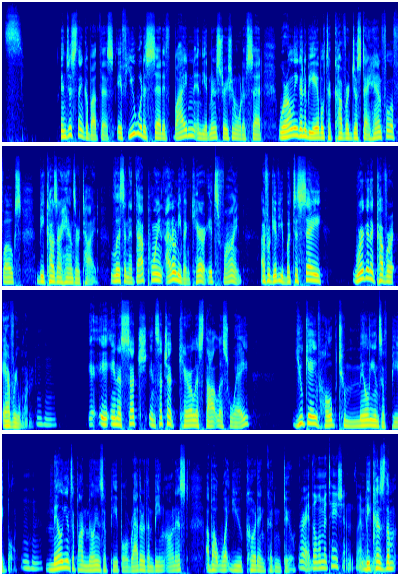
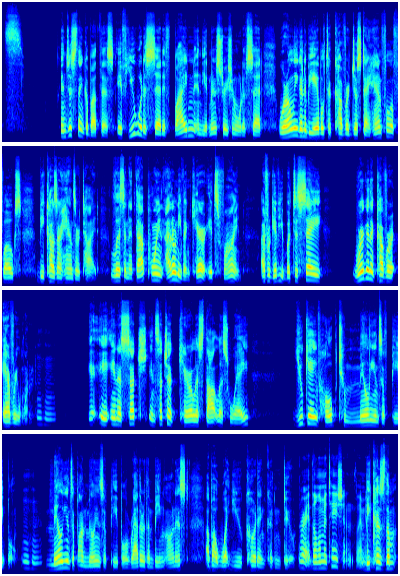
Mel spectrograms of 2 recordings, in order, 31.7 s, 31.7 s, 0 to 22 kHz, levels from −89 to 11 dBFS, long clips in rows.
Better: first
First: none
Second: thin; very; fading below 400 Hz

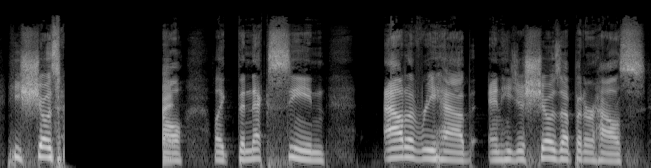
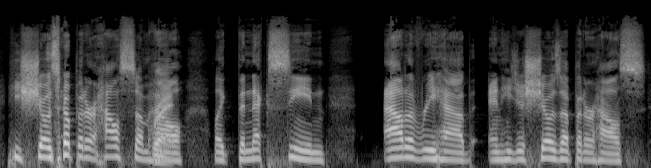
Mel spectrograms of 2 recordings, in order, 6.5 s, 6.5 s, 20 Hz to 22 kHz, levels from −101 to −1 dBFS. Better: second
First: audio cutting out; at 0.5 s for 1 s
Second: none

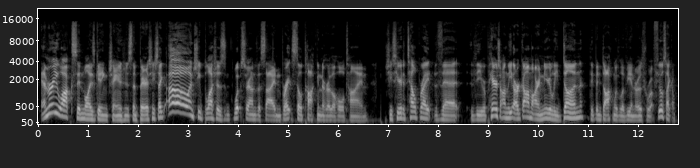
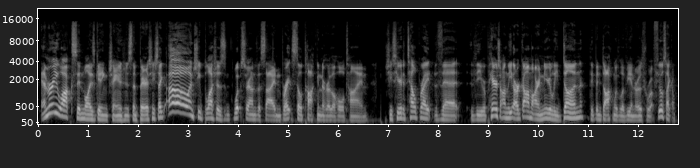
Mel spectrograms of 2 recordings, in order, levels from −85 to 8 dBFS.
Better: neither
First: none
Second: none

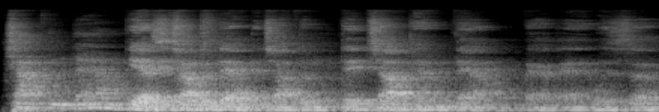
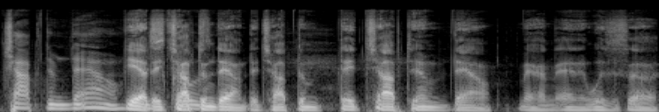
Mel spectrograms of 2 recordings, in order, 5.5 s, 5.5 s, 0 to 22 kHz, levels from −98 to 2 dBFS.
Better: second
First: room echo; strong; dies away in 1 s // off-mic speech; far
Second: none

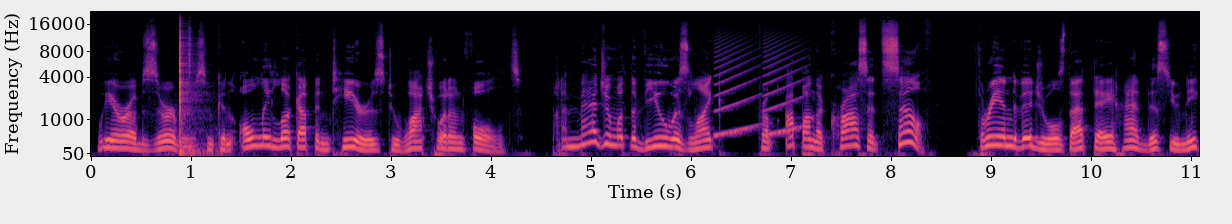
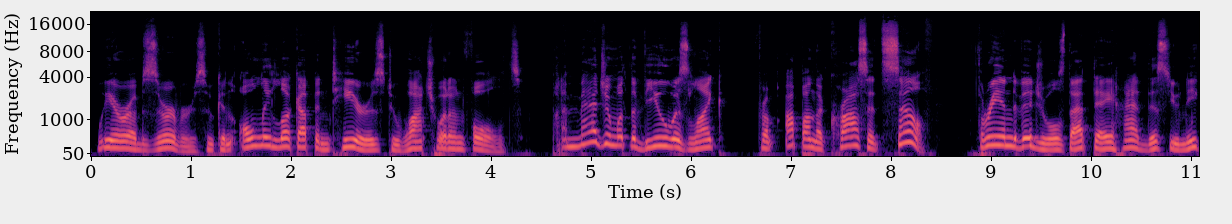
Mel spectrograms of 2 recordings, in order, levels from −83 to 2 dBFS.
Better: second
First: keyboard typing; loud; at 1 s; peak 3 dB above the speech // siren; noticeable; at 6 s; peak 7 dB below the speech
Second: none

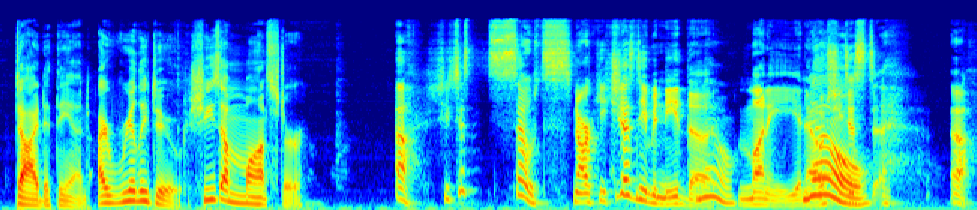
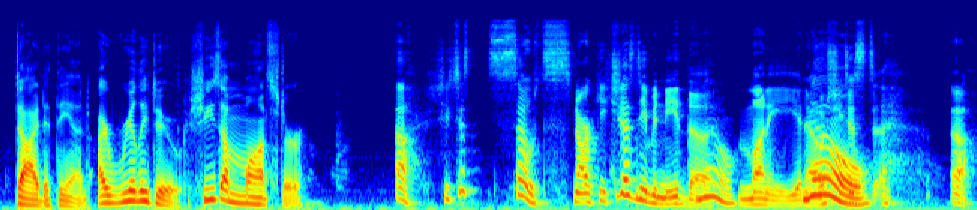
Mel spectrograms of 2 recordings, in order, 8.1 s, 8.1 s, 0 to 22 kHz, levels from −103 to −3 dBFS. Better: first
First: none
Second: muffled; very; fading above 1.5 kHz

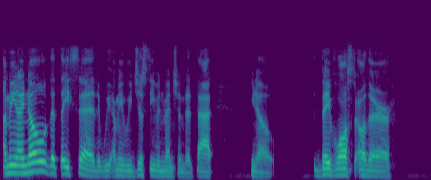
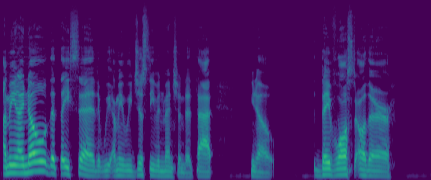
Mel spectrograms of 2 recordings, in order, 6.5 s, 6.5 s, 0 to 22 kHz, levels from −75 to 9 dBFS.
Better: second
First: garbled, watery; slightly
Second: none

